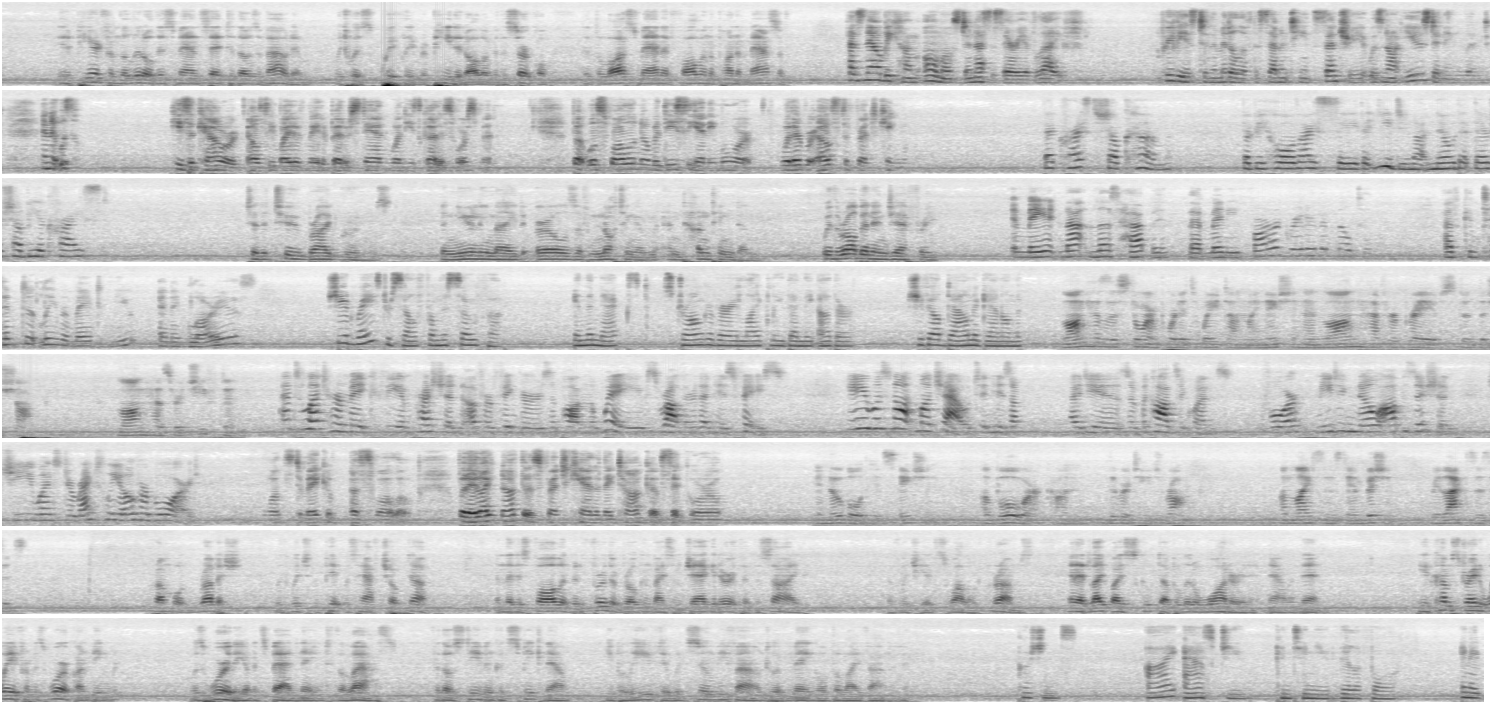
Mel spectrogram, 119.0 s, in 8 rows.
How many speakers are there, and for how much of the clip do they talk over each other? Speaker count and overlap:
nine, no overlap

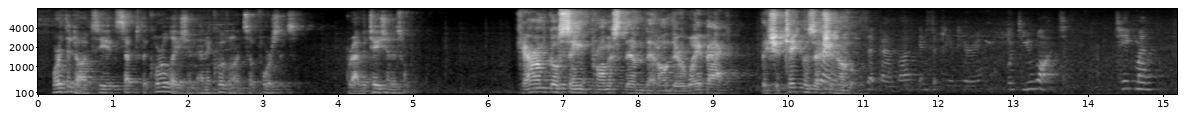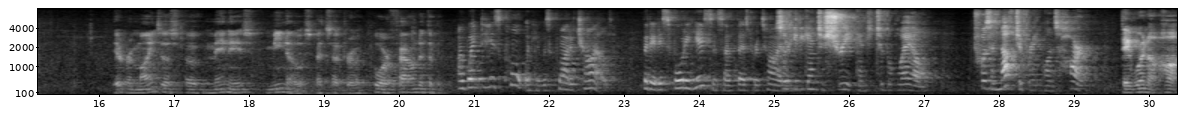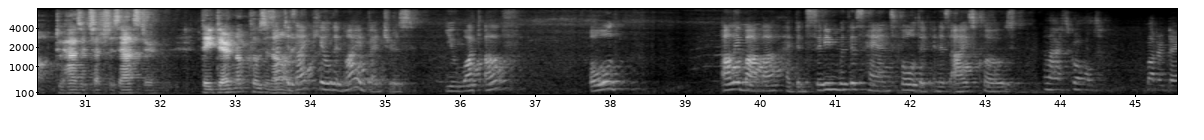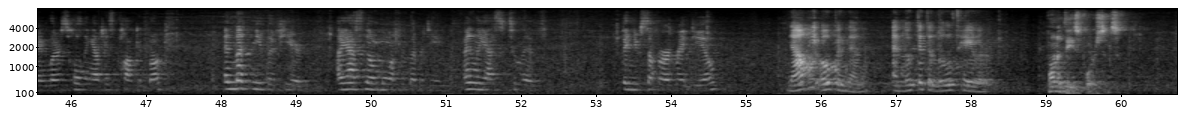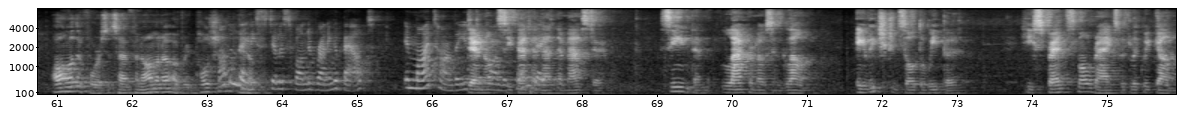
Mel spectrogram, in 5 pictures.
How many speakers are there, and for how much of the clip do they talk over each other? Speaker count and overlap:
eight, about 5%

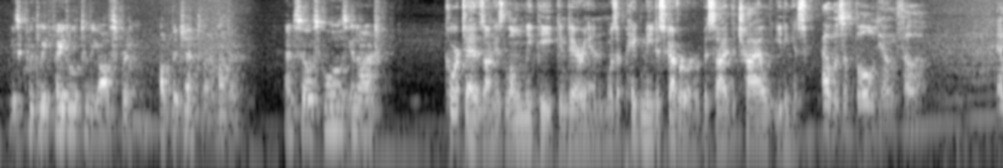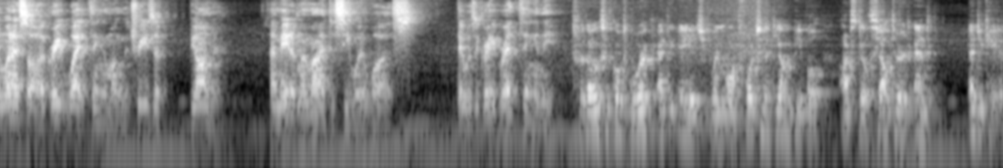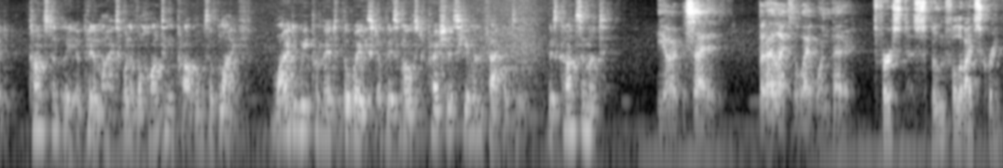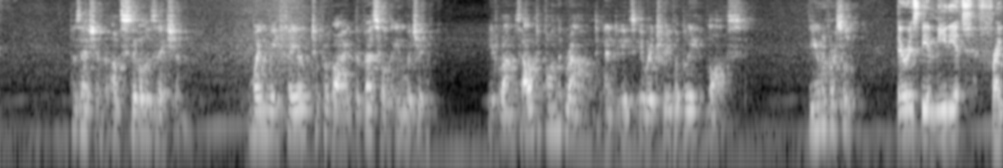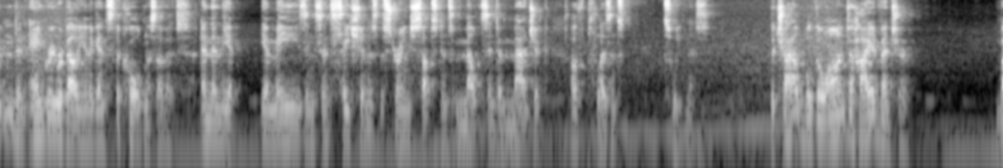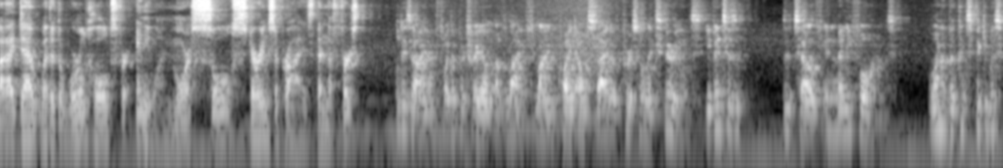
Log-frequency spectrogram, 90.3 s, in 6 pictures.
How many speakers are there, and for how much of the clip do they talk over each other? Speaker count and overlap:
three, no overlap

